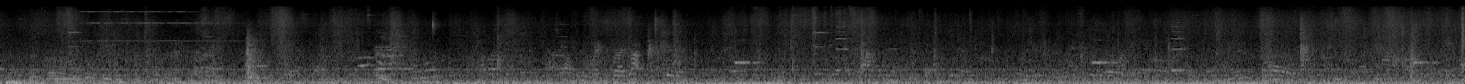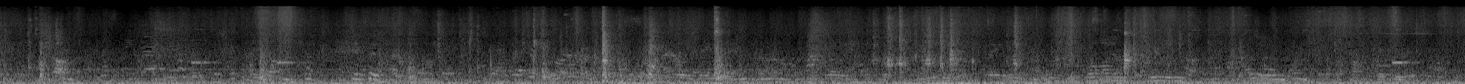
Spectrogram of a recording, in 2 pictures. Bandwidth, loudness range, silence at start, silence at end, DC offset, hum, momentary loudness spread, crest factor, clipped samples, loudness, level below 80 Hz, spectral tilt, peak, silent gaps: 16 kHz; 5 LU; 0 s; 0 s; under 0.1%; none; 8 LU; 22 dB; under 0.1%; -35 LUFS; -38 dBFS; -4 dB/octave; -12 dBFS; none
